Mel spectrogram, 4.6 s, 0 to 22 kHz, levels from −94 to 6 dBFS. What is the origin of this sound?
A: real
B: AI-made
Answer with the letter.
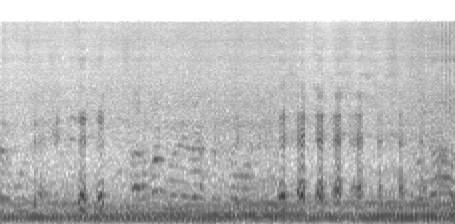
B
